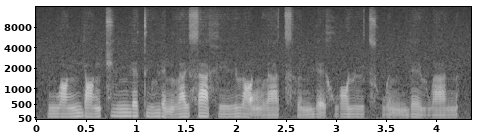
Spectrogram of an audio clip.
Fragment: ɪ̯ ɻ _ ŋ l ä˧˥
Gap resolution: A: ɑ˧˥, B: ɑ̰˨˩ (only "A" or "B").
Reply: B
